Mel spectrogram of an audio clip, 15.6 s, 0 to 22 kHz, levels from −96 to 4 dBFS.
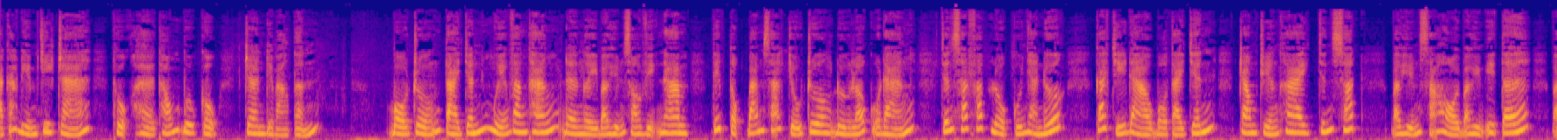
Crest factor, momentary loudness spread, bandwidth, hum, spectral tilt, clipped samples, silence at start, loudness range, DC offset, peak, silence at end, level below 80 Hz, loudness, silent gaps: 16 dB; 5 LU; 16.5 kHz; none; -5.5 dB/octave; under 0.1%; 0 s; 3 LU; under 0.1%; -4 dBFS; 0 s; -46 dBFS; -19 LUFS; none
